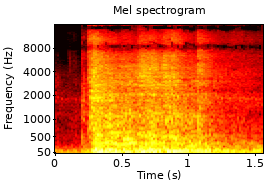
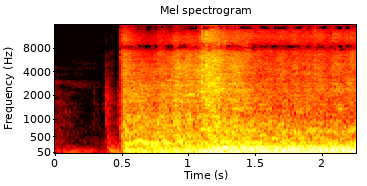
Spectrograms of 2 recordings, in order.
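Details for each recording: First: 1978 Camaro, 383 stroker V8 with Vortec heads, first start-up, transmission not hooked up: a short loud rumbling churn as it turns over but never catches; cranks but no start, cause suspected, not confirmed. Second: 1978 Camaro 383 stroker with Vortec heads, first start on a simple temporary fuel system, timing advanced about five degrees, gas pedal not connected: fires quickly into a deep, steady V8 idle with slight lope, no knocks or ticks; normal idle.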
